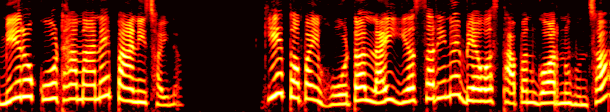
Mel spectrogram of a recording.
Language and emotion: Nepali, angry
